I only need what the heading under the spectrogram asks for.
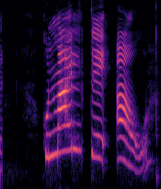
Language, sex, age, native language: Icelandic, female, 8, Icelandic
